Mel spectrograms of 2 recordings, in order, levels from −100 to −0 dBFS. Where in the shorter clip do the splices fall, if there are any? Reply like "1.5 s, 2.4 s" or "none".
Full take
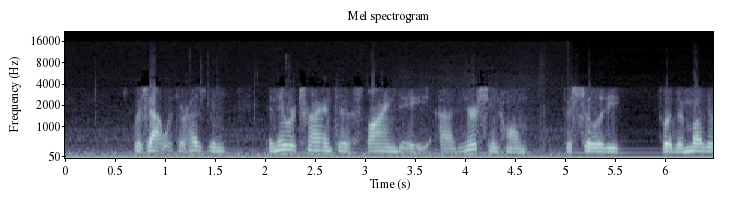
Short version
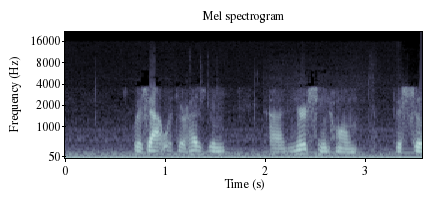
2.0 s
